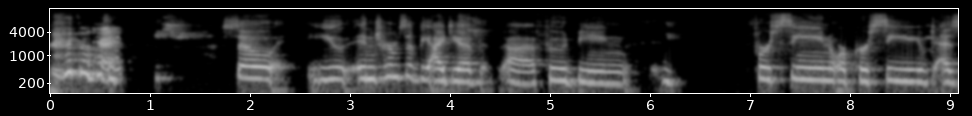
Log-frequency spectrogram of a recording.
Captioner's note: laughs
